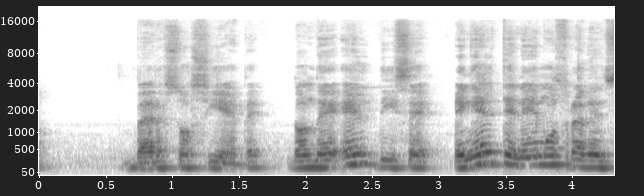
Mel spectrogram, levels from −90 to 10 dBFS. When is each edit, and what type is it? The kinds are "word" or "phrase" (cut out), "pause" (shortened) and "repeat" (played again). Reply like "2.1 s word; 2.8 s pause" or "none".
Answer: 1.8 s pause; 3.1 s pause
